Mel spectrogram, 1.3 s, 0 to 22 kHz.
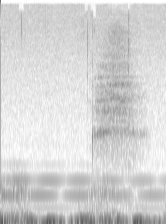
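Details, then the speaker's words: Heart auscultated at the apex: almost inaudible first heart sound, quiet second sound, and a uniform-intensity murmur abutting both and filling systole, Levine grade 3/6 pansystolic (holosystolic) murmur. "шум вплотную прилегает к первому и второму плану практически однородной по громкости интенсивность шума 3 балла и 6 по шкале левина слушаем мы на верхушке сердца и так имеем почти неслышный первый тон тихий второй пансистол"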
